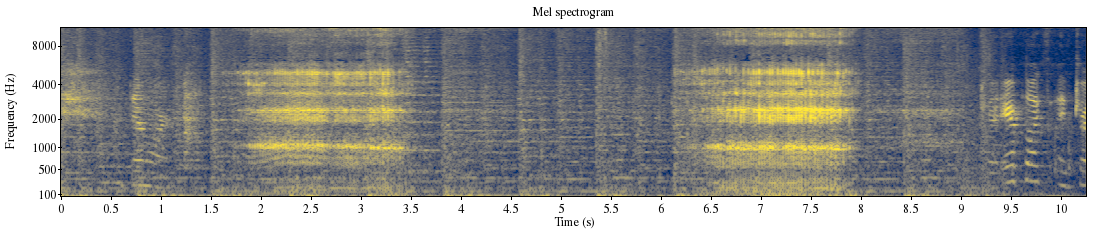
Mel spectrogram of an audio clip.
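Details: Adult man snoring so loudly that his wife says he sleeps on the couch and the kids hear him through the walls; loud, rumbling snores with harsh vibrating breaths in and out, music in background; heavy snoring.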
